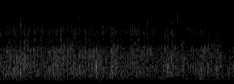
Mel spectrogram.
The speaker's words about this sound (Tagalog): Palakpakan po natin ang Panginoon. Come on.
